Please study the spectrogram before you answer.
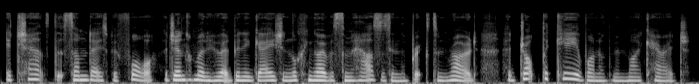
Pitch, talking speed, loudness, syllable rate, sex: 190 Hz, 275 wpm, -19 LUFS, 7.3 syllables/s, female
